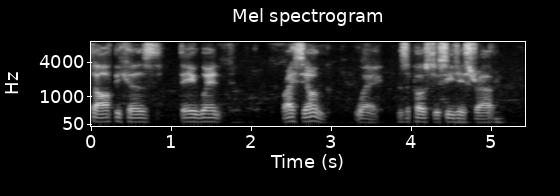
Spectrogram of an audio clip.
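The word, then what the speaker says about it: Younghoe: the field and even though his name is pronounced young way it's spelled young ho cou hit a walk-off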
